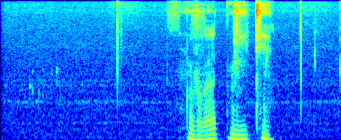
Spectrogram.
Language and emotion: Russian, neutral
